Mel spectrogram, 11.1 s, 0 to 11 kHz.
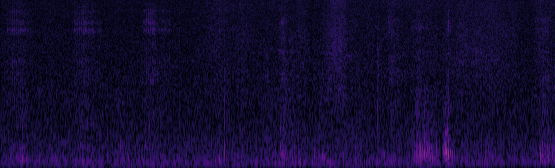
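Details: Thomas the cat keeps up a quiet purr through a massage and Reiki session on December 28, 2021; faint low rumbling breaths throughout, a louder pair of pulses near the end, occasional soft rustles.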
